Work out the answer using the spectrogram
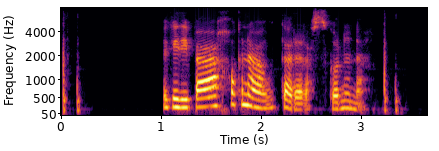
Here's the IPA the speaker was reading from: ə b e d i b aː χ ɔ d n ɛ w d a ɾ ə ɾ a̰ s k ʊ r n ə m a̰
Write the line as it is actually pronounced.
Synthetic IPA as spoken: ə ɡ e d i b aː χ ɔ ɡ n a w d a ɾ ə ɾ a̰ s k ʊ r n ə n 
